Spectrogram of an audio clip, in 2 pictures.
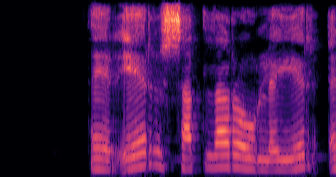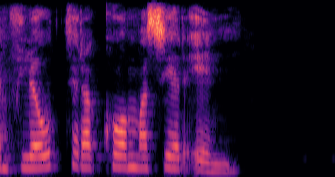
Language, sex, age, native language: Icelandic, female, 60-69, Icelandic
